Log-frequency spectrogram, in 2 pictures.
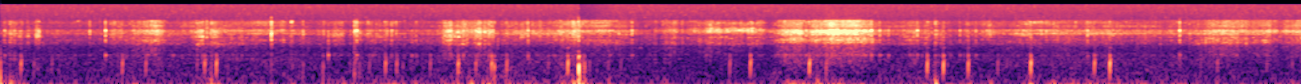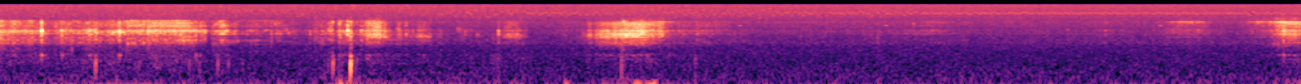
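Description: Skis scraping and carving over hard-packed piste snow through a run of turns, each turn a surge of hiss, with wind rumbling on the microphone. The sound falls away over the last several seconds.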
